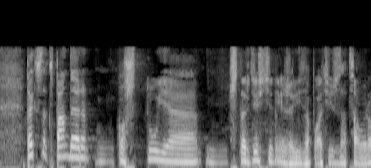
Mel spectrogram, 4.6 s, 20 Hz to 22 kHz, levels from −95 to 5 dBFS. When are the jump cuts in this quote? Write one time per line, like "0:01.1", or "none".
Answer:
0:03.4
